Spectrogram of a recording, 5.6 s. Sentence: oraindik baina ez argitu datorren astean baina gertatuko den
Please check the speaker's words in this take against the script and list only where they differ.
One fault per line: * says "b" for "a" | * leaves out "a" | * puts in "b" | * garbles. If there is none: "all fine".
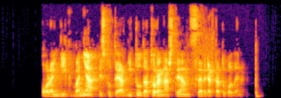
* puts in "dute"
* says "zer" for "baina"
